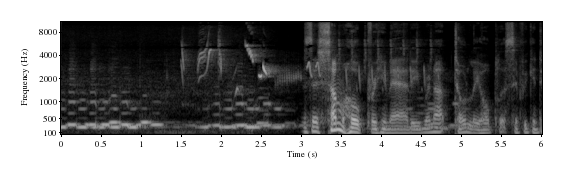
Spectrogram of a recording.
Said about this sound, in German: Und … selbst war überglücklich, als er nun, wenn auch transatlantisch virtuell, mit der Nachtigall in Berlin Musik machen konnte.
